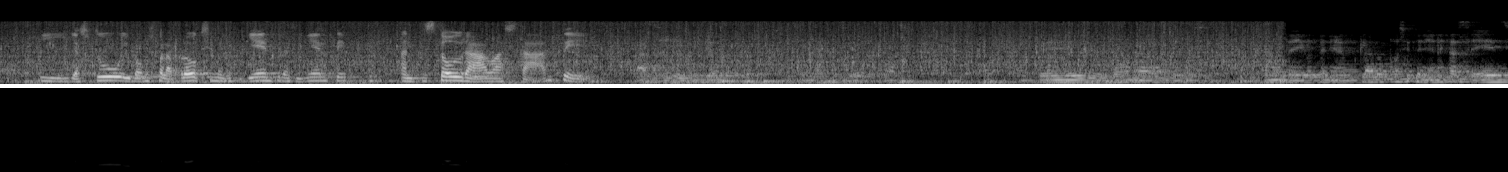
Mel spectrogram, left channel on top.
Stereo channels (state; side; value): silent; right; 57 dB below the other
